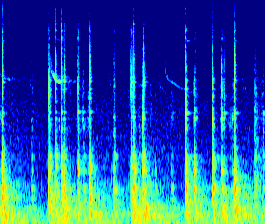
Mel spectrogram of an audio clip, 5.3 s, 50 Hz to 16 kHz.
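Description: Metal wrench ratcheting and clanking against a rusted part on a 7300 tractor, in repeated short bursts of clicks and knocks at close range, with no talk.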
